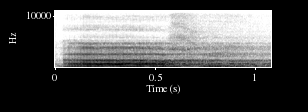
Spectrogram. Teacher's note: huruf kha dibaca tebal. Ini suara tempatnya pada tenggorokan bagian atas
